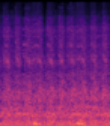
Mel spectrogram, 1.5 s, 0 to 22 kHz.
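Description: A JCB 208s digger that has sat unused for years cranks over without firing, a steady, loud, churning drone with a faint repeating pulse as the engine turns.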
